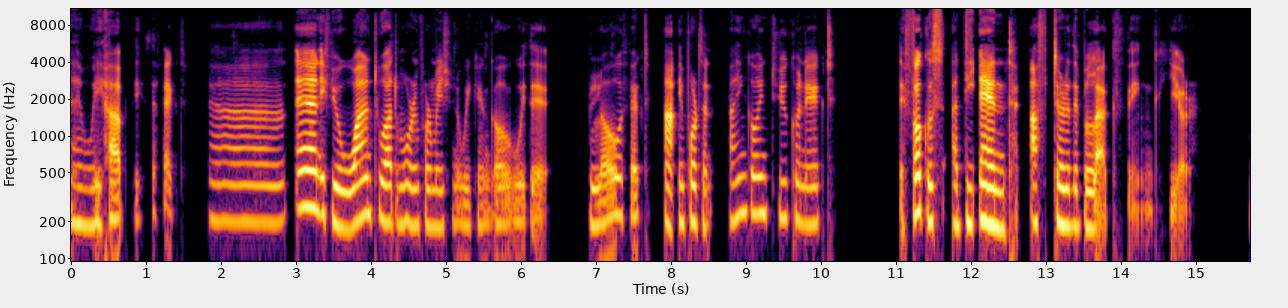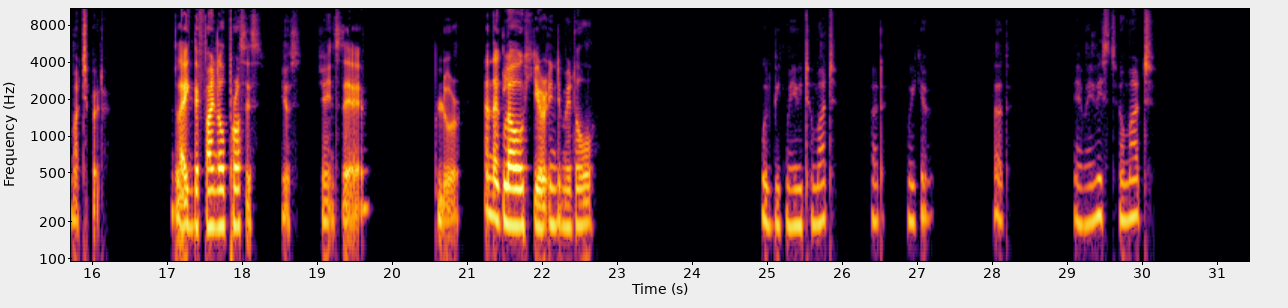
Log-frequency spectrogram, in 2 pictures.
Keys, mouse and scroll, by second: 1.1 click, 4.4 click, 5.3-5.9 drag, 6.2 click, 7.0-7.4 drag, 7.9 click, 10.2-12.0 drag, 13.0-13.5 drag, 14.1 click, 15.2-17.5 drag, 18.4 click, 19.4 click, 20.4 click, 21.0 click, 21.8-22.2 drag, 23.0-23.7 drag, 24.5-25.3 drag, 25.4-26.1 drag, 26.7-28.0 drag, 28.9 click, 30.6-31.4 drag.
